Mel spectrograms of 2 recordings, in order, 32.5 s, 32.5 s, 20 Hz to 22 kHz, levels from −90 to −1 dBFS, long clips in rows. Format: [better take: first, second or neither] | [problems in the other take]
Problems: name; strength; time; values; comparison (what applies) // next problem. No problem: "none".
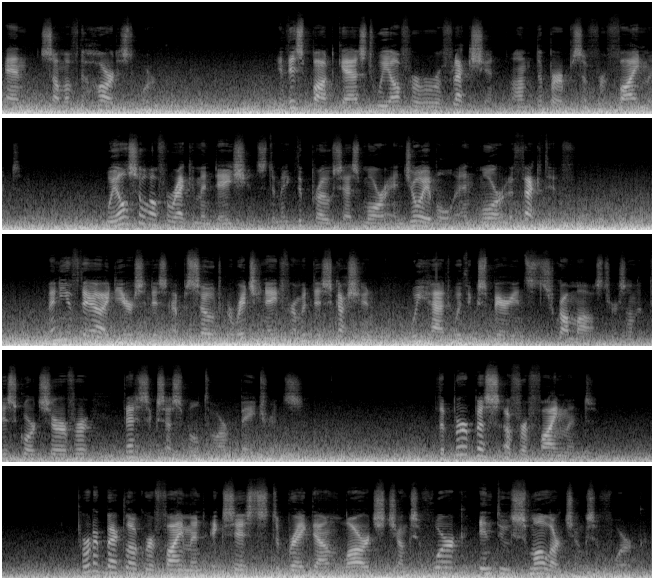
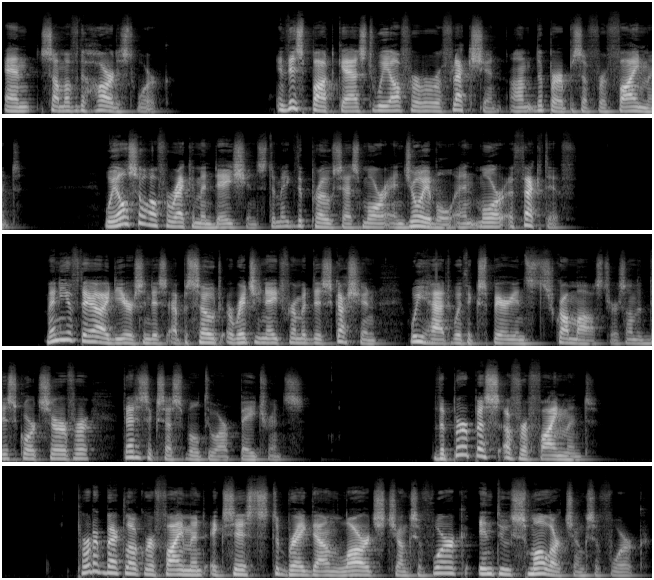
second | wind noise on the microphone; heavy; 6 dB below the speech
